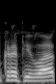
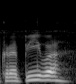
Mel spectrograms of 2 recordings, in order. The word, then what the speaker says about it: крапива: Кто-то называет ее крапива, кто-то называет ее крапива. В общем, ударение кто как ставит.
